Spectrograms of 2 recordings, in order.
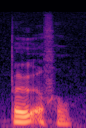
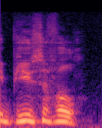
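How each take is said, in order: First: Norfolk "Beautiful", said as "bootiful"; Norfolk accent. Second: Said in the usual way. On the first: Shown as a demonstration. Guessing what got laughed at, "Beautiful" as Norfolk "bootiful". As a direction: drop the y-glide in "Beautiful" for a Norfolk sound. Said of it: "and it came out Norfolk". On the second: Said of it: "if you were trying to say beautiful".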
